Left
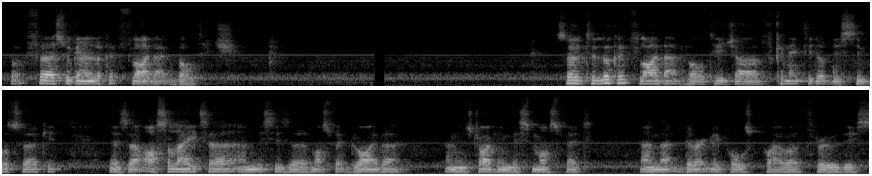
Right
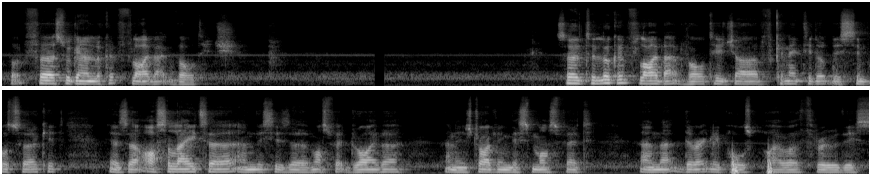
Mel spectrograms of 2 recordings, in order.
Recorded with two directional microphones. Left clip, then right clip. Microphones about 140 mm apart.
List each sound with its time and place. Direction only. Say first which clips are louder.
0.2 s speech: right 4 dB; 45° right (ahead or behind)
5.6 s speech: right 5 dB; 35° right (ahead or behind)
